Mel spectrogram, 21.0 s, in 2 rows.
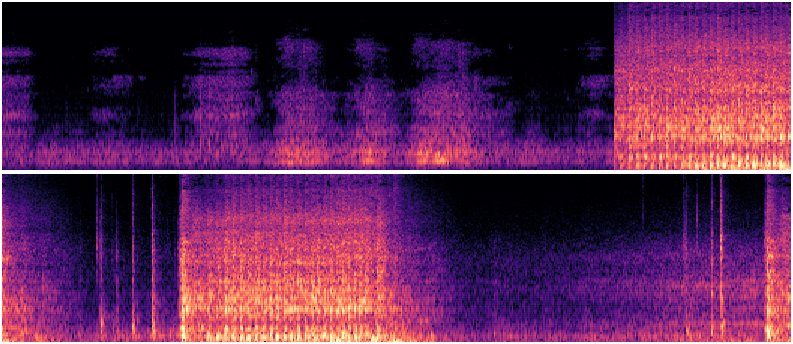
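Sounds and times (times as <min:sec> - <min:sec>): race car engine running: 0:08.2 - 0:11.5, 0:12.6 - 0:16.6.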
